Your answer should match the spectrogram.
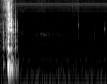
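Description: A single brief, loud handling knock right at the start as hands work the foil and paper on the foil press plate, then near silence with a couple of faint ticks.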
